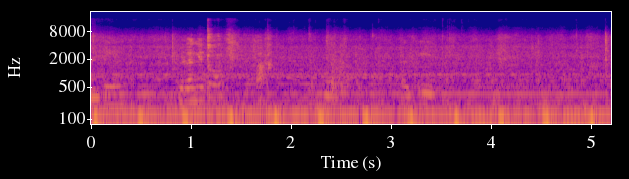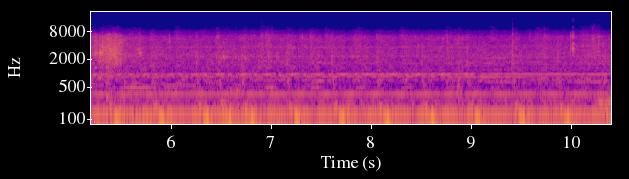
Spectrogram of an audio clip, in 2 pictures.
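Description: Metal ladle scraping and clinking against a wok as sauce is scooped out and poured over the dish, with a few sharp clicks, over the light sizzle of the sauce in the hot pan.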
